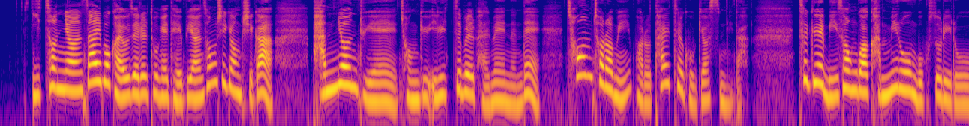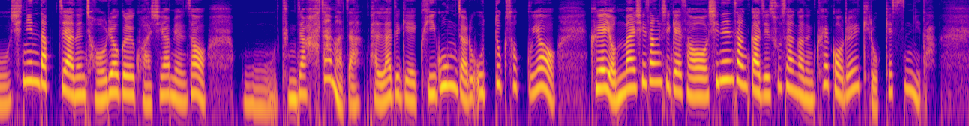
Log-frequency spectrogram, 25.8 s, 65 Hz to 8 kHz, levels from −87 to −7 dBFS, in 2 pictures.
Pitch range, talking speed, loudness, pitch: 180-280 Hz, 285 characters per minute, -20 LUFS, 225 Hz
